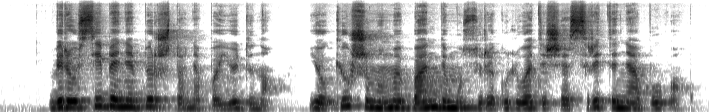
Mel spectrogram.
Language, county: Lithuanian, Vilnius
